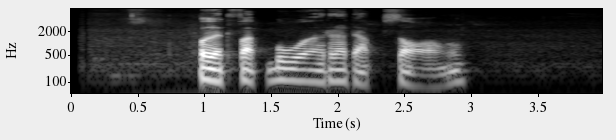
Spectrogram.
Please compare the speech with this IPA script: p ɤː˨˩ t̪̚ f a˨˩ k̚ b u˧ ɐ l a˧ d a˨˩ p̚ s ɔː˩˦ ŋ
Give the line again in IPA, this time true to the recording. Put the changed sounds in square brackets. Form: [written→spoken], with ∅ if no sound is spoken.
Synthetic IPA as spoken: p ɤː˨˩ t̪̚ f a˨˩ k̚ b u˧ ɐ [l→ɾ] a˧ d a˨˩ p̚ s ɔː˩˦ ŋ

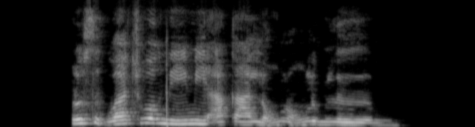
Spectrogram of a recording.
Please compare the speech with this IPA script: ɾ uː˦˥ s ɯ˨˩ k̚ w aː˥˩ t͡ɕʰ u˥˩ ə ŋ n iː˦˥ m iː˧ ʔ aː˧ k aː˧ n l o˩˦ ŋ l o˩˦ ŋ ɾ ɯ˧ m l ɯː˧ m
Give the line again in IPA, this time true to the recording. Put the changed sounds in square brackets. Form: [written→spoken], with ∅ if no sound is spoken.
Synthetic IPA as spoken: ɾ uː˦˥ s ɯ˨˩ k̚ w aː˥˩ t͡ɕʰ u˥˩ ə ŋ n iː˦˥ m iː˧ ʔ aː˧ k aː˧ n l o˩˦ ŋ l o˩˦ ŋ [ɾ→l] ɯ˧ m l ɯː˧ m

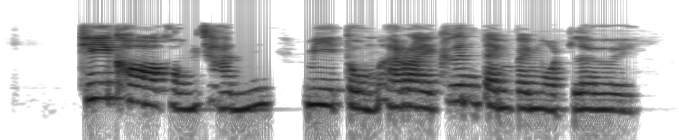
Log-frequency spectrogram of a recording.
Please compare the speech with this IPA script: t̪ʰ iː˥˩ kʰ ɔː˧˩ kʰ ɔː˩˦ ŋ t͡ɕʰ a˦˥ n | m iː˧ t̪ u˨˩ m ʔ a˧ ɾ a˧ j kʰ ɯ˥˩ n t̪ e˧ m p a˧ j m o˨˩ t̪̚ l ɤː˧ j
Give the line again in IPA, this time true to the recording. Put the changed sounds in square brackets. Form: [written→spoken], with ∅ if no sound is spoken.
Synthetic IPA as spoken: t̪ʰ iː˥˩ kʰ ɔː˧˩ kʰ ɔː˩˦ ŋ t͡ɕʰ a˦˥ n | m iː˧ t̪ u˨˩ m ʔ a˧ ɾ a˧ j kʰ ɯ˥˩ n t̪ e˧ m p a˧ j m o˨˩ t̪̚ l ɤː˧ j

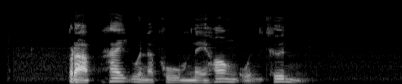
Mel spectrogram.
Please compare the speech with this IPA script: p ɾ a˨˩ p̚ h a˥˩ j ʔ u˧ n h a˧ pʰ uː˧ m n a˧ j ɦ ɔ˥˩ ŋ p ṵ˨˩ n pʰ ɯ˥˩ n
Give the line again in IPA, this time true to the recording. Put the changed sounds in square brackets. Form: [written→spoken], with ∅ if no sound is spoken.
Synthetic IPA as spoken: p ɾ a˨˩ p̚ h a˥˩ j ʔ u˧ n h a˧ pʰ uː˧ m n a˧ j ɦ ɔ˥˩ ŋ [p→ʔ] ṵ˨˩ n [pʰ→kʰ] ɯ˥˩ n

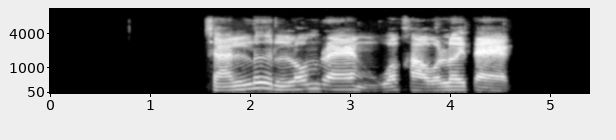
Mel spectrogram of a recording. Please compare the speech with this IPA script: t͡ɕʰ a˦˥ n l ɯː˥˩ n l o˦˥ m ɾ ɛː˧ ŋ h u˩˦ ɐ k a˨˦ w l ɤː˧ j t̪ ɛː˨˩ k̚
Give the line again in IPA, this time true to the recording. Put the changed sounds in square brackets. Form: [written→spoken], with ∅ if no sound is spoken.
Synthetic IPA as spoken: t͡ɕʰ a˦˥ n l ɯː˥˩ n l o˦˥ m ɾ ɛː˧ ŋ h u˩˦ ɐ [k→kʰ] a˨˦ w l ɤː˧ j t̪ ɛː˨˩ k̚

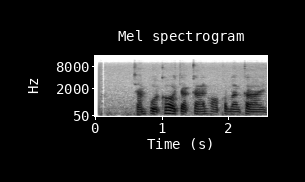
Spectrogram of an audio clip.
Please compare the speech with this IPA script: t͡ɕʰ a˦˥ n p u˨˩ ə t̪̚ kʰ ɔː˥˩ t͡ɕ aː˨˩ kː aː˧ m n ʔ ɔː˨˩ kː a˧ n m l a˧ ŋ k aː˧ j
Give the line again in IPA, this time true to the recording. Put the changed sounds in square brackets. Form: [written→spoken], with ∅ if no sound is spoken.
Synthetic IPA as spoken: t͡ɕʰ a˦˥ n p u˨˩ ə t̪̚ kʰ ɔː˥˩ t͡ɕ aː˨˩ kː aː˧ [m→∅] n ʔ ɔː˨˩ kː a˧ [n→∅] m l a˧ ŋ k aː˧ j

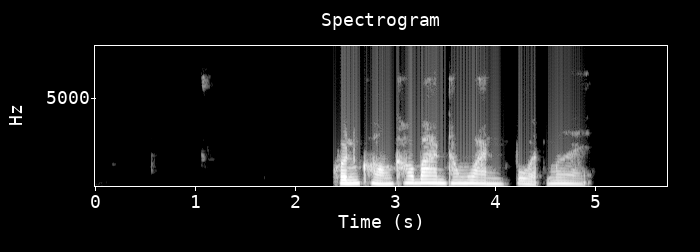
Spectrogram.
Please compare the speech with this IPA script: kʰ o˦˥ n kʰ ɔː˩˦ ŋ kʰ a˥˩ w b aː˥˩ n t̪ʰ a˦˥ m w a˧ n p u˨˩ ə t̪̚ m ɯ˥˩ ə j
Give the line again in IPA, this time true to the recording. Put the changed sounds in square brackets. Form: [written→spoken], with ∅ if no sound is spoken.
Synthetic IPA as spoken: kʰ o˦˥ n kʰ ɔː˩˦ ŋ kʰ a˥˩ w b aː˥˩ n t̪ʰ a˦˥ [m→ŋ] w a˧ n p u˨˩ ə t̪̚ m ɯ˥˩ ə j

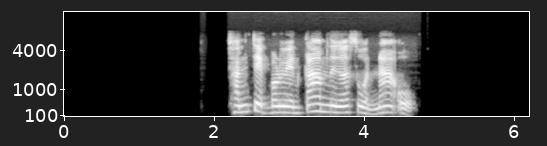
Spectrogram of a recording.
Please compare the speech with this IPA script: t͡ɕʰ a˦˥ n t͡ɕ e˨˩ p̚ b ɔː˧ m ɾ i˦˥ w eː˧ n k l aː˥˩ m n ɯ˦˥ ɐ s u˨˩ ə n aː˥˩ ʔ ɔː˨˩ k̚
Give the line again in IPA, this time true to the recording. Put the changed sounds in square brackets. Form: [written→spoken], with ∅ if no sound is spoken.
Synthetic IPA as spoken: t͡ɕʰ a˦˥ n t͡ɕ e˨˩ p̚ b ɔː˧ [m→∅] ɾ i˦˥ w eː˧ n k l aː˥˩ m n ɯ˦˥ ɐ s u˨˩ ə [n→nː] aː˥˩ ʔ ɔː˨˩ k̚

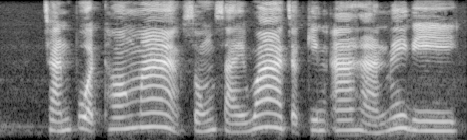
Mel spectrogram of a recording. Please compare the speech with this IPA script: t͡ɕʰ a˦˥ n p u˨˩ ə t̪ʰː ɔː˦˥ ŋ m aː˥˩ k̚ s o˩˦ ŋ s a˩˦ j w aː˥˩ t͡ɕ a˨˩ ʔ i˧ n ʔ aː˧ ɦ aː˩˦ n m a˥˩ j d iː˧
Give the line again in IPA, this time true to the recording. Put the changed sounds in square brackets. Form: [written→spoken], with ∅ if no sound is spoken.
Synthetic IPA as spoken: t͡ɕʰ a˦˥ n p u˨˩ ə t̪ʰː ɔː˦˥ ŋ m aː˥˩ k̚ s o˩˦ ŋ s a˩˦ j w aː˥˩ t͡ɕ a˨˩ [ʔ→k] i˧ n ʔ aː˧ ɦ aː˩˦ n m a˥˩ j d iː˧

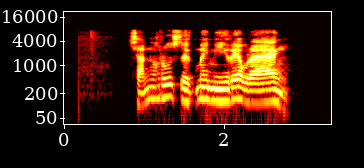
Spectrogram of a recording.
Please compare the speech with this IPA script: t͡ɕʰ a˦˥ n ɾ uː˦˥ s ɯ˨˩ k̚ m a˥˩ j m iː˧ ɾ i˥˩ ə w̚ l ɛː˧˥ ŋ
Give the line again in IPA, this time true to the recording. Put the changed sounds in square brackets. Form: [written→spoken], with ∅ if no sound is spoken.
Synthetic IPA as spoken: t͡ɕʰ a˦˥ n ɾ uː˦˥ s ɯ˨˩ k̚ m a˥˩ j m iː˧ ɾ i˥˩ ə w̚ [l→ɾ] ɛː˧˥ ŋ

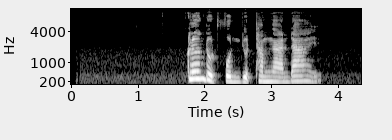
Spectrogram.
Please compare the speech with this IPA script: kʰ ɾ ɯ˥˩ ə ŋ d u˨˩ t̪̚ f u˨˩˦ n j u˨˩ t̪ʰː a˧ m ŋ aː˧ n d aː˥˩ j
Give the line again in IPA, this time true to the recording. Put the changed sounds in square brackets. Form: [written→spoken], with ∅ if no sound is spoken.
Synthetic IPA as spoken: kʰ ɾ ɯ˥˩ ə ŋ d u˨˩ t̪̚ f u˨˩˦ n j u˨˩ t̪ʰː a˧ m ŋ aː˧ n d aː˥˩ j

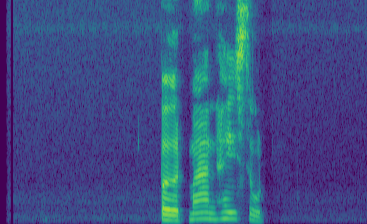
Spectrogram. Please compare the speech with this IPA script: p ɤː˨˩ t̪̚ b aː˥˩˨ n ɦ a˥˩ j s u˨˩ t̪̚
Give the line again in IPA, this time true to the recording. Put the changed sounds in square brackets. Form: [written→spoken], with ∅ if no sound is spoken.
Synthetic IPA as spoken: p ɤː˨˩ t̪̚ [b→m] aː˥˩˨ n ɦ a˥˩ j s u˨˩ t̪̚

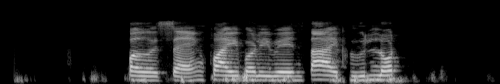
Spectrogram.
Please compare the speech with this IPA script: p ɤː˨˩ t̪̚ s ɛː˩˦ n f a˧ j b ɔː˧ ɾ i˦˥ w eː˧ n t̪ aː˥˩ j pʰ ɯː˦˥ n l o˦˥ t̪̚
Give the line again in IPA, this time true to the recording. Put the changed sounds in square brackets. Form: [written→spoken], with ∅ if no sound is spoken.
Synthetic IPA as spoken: p ɤː˨˩ t̪̚ s ɛː˩˦ [n→ŋ] f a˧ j b ɔː˧ ɾ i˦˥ w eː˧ n t̪ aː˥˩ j pʰ ɯː˦˥ n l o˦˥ t̪̚

